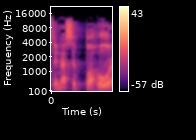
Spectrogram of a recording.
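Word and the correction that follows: طُهور: I said no. Why? That's a whole other word. That means something totally different. What we're talking about is طهور with ضم.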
